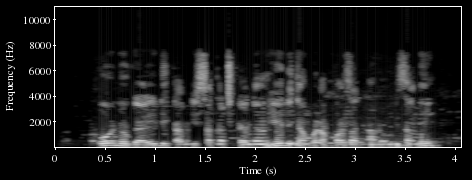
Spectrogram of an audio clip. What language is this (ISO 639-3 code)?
swa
